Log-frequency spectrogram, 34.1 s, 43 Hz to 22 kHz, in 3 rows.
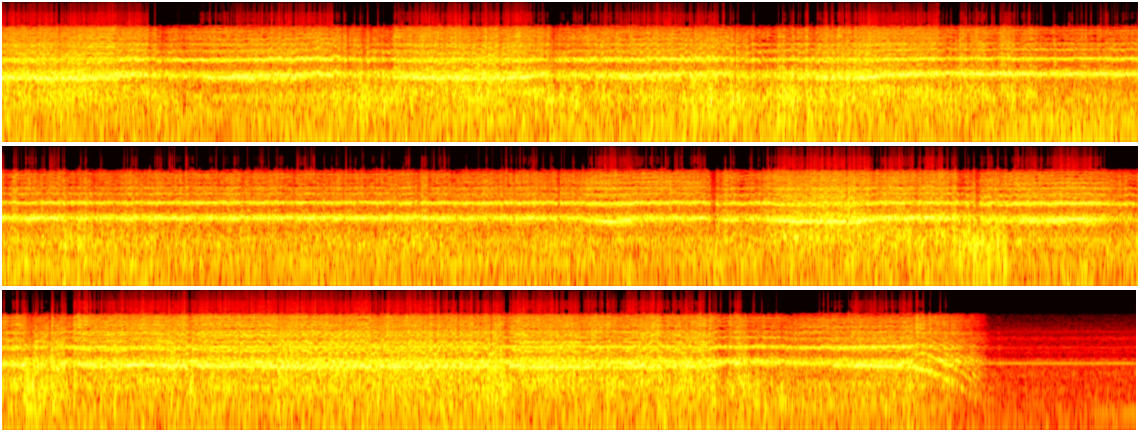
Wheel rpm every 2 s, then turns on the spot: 220, 220, 210, 210, 220, 230, 230, 230, 230, 220, 220, 210, 210, 210, 210, 200, 10.
none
